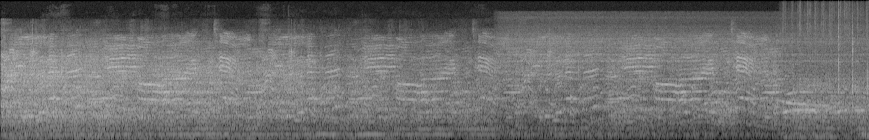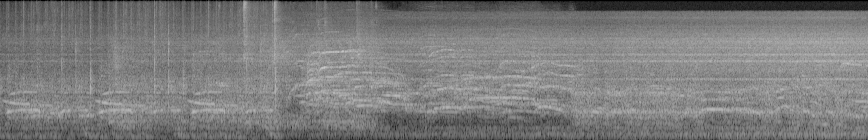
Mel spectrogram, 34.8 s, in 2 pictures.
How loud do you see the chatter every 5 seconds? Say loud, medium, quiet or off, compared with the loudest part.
loud, medium, medium, loud, loud, loud, loud.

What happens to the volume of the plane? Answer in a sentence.
The volume of the plane goes down, then up.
